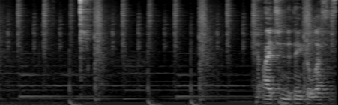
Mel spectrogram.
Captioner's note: Symone kisses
